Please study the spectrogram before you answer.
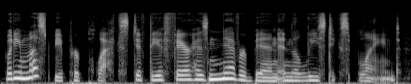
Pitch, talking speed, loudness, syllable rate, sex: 205 Hz, 220 wpm, -15 LUFS, 5.3 syllables/s, female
